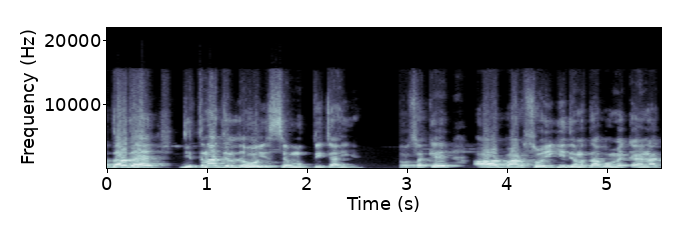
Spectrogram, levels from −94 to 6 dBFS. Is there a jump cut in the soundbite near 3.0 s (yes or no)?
yes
